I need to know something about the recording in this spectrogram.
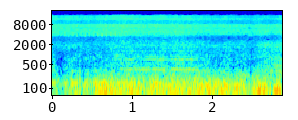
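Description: A bumblebee buzzes softly close by.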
